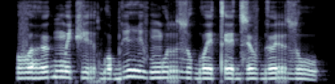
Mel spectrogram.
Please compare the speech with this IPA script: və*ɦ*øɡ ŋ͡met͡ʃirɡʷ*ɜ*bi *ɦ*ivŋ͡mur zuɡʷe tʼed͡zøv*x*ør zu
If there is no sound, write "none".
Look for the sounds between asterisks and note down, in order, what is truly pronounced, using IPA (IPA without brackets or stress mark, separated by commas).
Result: ɦ, ɜ, ɦ, ɡ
